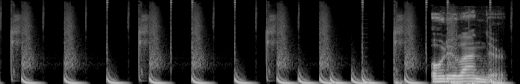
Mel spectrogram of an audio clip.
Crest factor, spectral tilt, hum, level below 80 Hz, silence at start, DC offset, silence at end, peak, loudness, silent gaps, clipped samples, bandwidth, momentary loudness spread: 20 dB; -5.5 dB/octave; none; -26 dBFS; 0.1 s; under 0.1%; 0.05 s; -2 dBFS; -23 LUFS; none; under 0.1%; over 20 kHz; 11 LU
